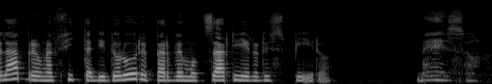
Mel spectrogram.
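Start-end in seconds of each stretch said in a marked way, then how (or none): 4.1-4.8 breathless whisper of a shaken man; stunned whisper. A narrator's reading. Rochester struck, whispering the name to Jane. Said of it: "scandì le sillabe tre volte".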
